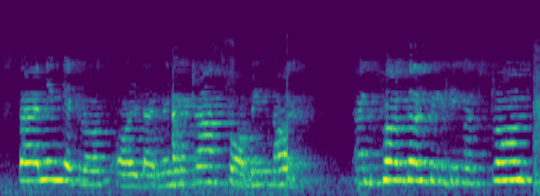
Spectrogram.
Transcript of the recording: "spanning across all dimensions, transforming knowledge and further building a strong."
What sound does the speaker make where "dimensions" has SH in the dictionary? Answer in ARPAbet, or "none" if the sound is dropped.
none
